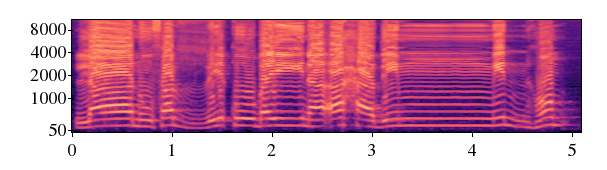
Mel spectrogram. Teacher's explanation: احد منہم، یہاں پہ دیکھیے الف مدہ ہے، اس کے بعد را کے نیچے زیر ہونے کی وجہ سے اس کو ہم نے مرقق یعنی باریک پڑھا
